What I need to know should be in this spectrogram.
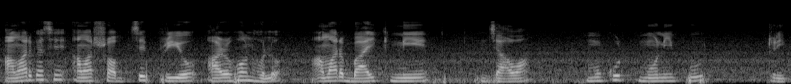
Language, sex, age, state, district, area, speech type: Bengali, male, 18-30, West Bengal, Nadia, rural, spontaneous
